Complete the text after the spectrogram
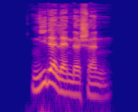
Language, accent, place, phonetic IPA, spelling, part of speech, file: German, Germany, Berlin, [ˈniːdɐˌlɛndɪʃn̩], Niederländischen, noun, De-Niederländischen.ogg
- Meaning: weak nominative/accusative singular of Niederländisch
